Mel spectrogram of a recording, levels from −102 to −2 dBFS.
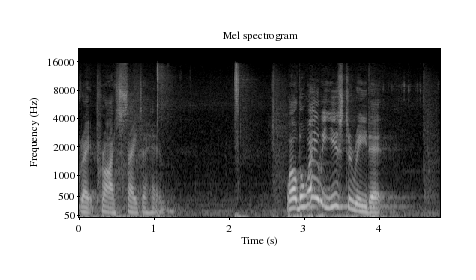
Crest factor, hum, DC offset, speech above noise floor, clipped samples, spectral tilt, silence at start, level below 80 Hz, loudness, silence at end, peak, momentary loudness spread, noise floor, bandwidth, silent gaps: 20 dB; none; under 0.1%; 30 dB; under 0.1%; -5.5 dB/octave; 0 s; -54 dBFS; -35 LUFS; 0.15 s; -18 dBFS; 20 LU; -64 dBFS; 15.5 kHz; none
